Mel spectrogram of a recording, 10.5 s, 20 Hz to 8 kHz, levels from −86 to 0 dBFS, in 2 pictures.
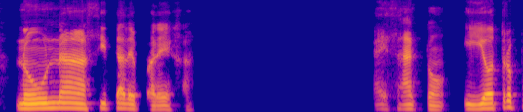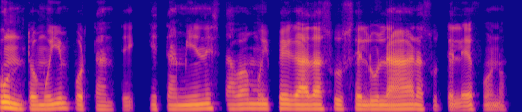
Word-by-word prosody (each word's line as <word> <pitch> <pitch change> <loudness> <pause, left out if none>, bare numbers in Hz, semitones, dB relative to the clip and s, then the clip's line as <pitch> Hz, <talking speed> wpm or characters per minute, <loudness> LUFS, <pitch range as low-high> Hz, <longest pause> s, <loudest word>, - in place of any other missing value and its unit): no 125 0 +6
una 135 0 +6
cita 130 0 -1
de 120 -2 +2
pareja. 105 -1 -5 1.8
Exacto. 115 -4 -3
Y 115 +1 +2
otro 130 +6 +3
punto 125 -8 +1
muy 110 +3 -2
importante, 105 -6 -9
que 110 - -11
también 110 +2 -4
estaba 125 -2 -6
muy 125 0 -3
pegada 115 -1 0
a - - -2
su 115 -1 -8
celular, 110 +1 -1
a 110 - -6
su 110 -1 -20
teléfono, 95 +1 -8
115 Hz, 125 wpm, -22 LUFS, 110-125 Hz, 1.8 s, no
